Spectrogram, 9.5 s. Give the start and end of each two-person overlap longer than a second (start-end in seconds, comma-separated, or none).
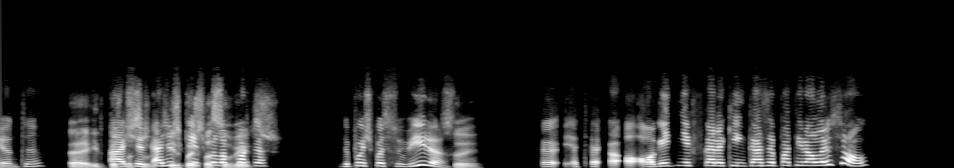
1.2-2.6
